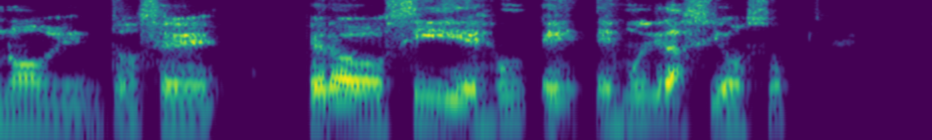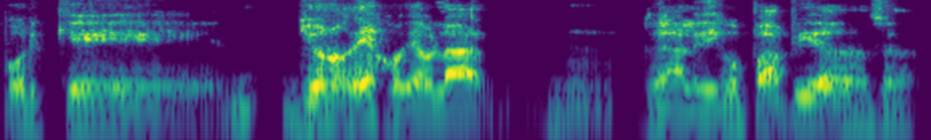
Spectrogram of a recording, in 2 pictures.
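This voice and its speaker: Young venezuelan guy, maracaibo accent, guest on a podcast, husky gravelly voice, rambles and restarts. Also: mid-range voice. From Venezuela, Zulia. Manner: animated storyteller, many restarts. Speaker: podcast guest, film director. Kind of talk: casual interview chat.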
